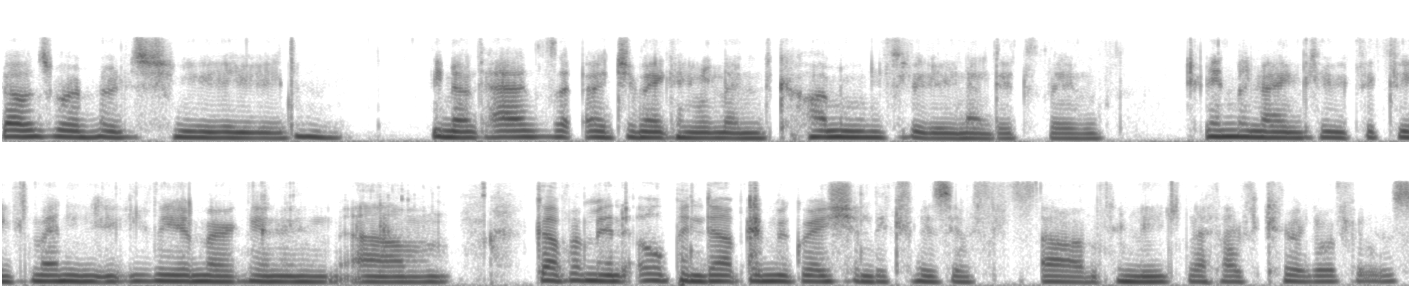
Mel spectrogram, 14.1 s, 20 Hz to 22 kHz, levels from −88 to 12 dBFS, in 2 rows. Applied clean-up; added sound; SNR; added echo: neural diffusion model UNIVERSE++.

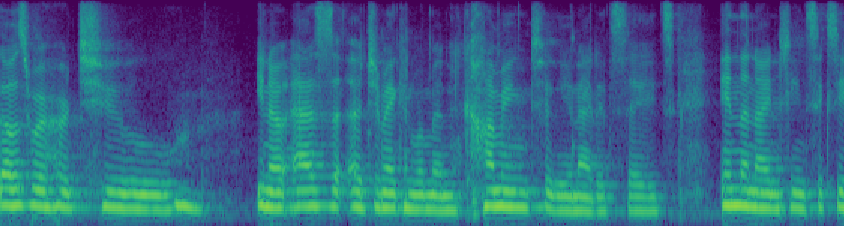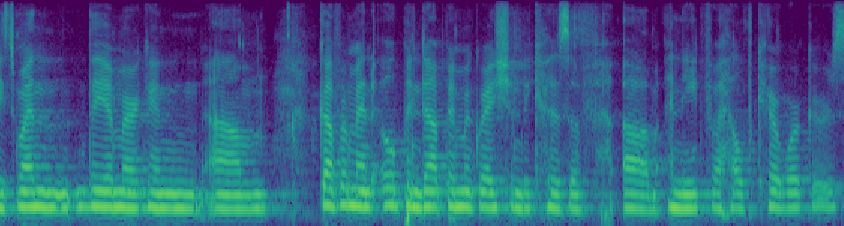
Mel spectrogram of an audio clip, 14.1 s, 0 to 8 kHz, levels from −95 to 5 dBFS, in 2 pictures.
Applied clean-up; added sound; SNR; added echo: none; none; none; none.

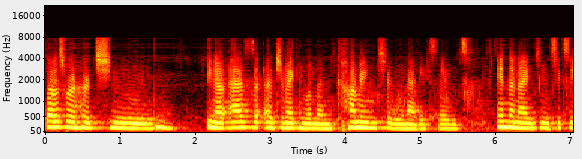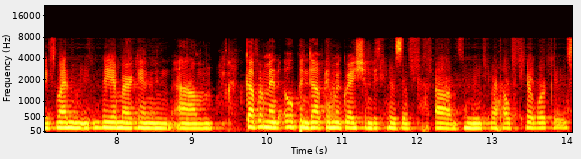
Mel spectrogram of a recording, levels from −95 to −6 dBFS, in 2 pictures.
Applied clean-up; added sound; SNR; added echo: neural separator model SepFormer DNS4.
